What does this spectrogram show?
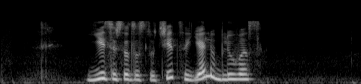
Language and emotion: Russian, positive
